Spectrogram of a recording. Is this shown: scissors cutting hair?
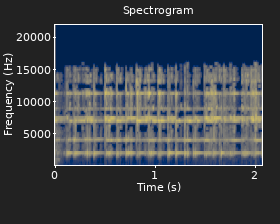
no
